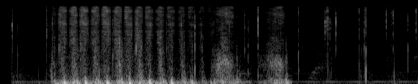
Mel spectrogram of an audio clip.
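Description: Paper sound effect: dense crinkling and scratching of paper for about two and a half seconds, then a few scattered clicks.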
